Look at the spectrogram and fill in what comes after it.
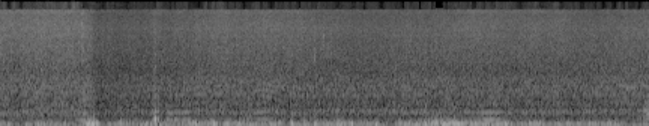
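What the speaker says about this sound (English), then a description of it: "Just know the bees are kind of going to go everywhere." A dense, continuous buzz of many honeybees from a package being installed into a hive, swarming close by, with a few soft knocks and rustles underneath.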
